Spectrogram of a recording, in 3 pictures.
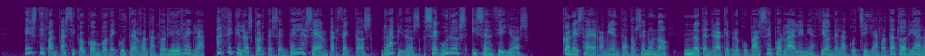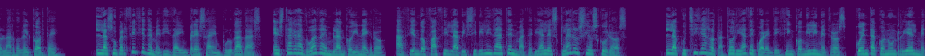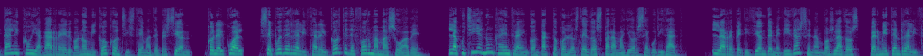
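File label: Spanish, female, elearning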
